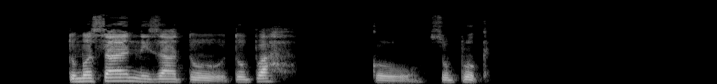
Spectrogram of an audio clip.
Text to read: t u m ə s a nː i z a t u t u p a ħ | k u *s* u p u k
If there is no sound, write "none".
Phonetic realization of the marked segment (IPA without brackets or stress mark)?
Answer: s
